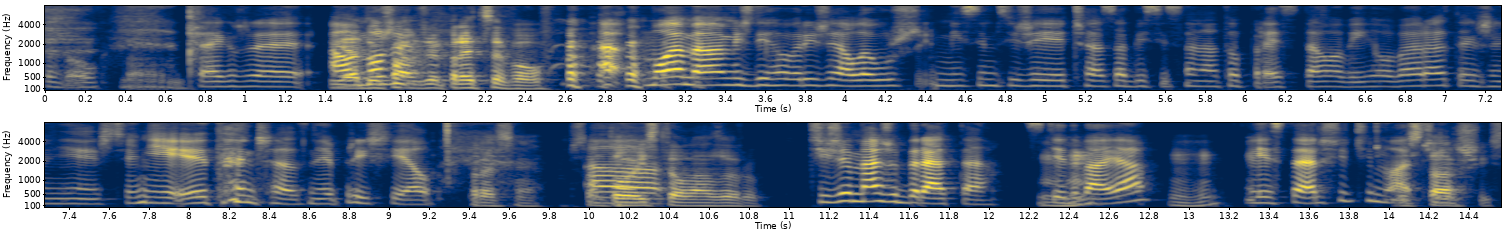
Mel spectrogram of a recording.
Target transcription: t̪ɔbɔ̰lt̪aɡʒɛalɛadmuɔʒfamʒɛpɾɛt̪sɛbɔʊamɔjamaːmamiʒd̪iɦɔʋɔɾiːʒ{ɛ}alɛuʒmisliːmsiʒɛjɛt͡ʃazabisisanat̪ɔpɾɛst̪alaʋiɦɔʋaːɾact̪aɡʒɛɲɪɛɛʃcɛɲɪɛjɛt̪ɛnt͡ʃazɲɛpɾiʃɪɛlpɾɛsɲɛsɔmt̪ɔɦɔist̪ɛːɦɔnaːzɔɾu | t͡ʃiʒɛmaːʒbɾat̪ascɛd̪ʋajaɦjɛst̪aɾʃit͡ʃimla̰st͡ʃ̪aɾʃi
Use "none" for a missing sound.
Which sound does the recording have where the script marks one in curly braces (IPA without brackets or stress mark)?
ɛ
